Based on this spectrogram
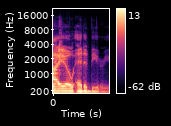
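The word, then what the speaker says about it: Ayo Edebiri: Io Edebiri.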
